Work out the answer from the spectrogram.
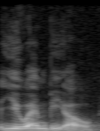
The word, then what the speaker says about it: Oombo: it's the center point of a shield it's pronounced it's lit written it's a umbo the center point of a circular shield and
